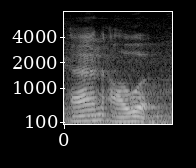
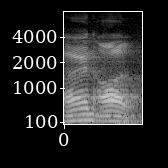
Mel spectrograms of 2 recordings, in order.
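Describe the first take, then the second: First: The word glides through 'a-u-a' vowels. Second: The word has a single long 'ar' vowel. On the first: The speaker calls it right. "Correct, the word is" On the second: The speaker calls it wrong. "जो लोग बोलते ना है आर, एन आर, ठीक है, गलत है"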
